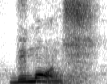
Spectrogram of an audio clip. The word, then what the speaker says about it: dimanche: We do have ch, but it is pronounced as sh. Okay. For example, dimanche.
